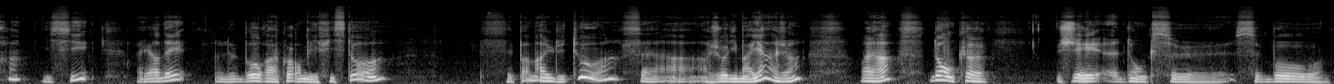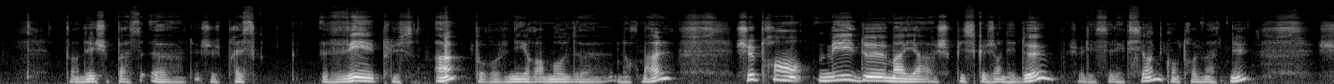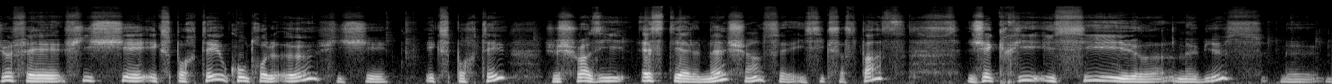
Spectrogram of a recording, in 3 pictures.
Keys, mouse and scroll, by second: 0.0 click, 0.4-1.3 typing, 1.3-2.9 drag, 3.1 scroll up 1, 3.5-8.4 drag, 8.3-9.0 typing, 11.8 typing, 12.2 click, 12.9 typing, 16.8-17.4 typing, 18.8 scroll down 2, 19.5-20.3 drag, 22.9 click, 24.0 click, 25.0 ctrl+click, 29.4 click, 30.6 click, 33.9 click, 35.2 click, 37.5 click, 38.7-40.0 typing.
